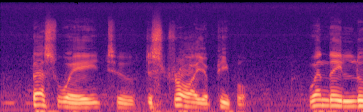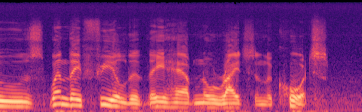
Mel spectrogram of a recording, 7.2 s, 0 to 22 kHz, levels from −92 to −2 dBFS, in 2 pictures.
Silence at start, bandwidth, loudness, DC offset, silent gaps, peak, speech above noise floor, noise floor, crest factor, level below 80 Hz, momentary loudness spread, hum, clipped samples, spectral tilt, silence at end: 0 s; over 20 kHz; -17 LUFS; under 0.1%; none; -2 dBFS; 27 dB; -44 dBFS; 14 dB; -46 dBFS; 10 LU; none; under 0.1%; -5.5 dB/octave; 0.35 s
